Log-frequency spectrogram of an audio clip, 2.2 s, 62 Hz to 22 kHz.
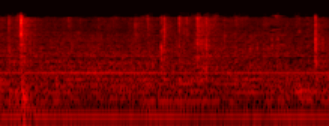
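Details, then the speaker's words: Kuvings B1700 cold press juicer after DIY repair of its non-working forward switch (reverse worked), juicing three mosambi into a glass without attachments: even low motor hum with light fruit clicks, running smoothly without strain; repaired juicer working normally. "क्या बात है guys, juice भर गया। ये काफ़ी सही काम करते, देखिए ये अपने आप मशीन ने पूरा जूस शुरू कर दिया है इधर।"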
